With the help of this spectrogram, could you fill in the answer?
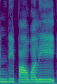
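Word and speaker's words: दीपावली: ฮินดี้ นะ คะ ก็ จะ ออก เสียง เป็น ดิ ปาวลี ซึ่ง หมาย ถึง ประทีป ที่ ชาว อินเดีย จุด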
